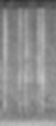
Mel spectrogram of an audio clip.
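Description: A quarter coin rattles inside a small magic box as the box is shaken. Four short, bright metallic clicks ring over a steady low rumble.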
